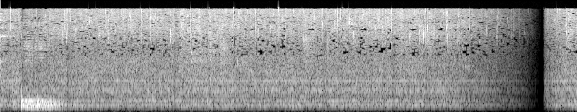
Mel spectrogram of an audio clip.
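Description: Tomatoes, dried red chillies and curry leaves frying in a pan on an induction cooktop: a steady sizzle with fine crackles. A short louder low-pitched burst comes just after the start, and the sound drops out for a moment near the end.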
